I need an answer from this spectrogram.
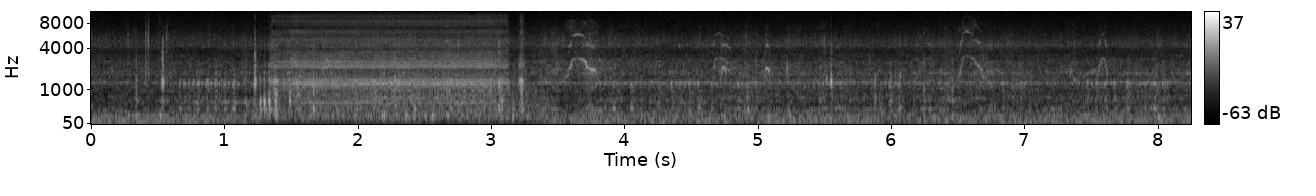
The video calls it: Battle of ducks Eurasian Wigeon / Mareca penelope ヒドリガモの喧嘩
